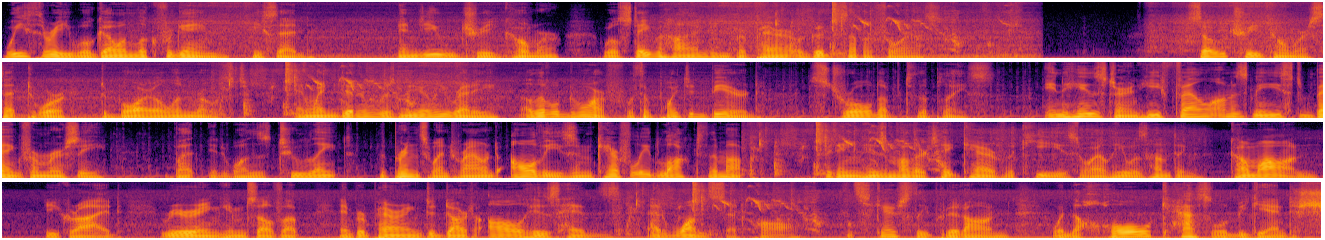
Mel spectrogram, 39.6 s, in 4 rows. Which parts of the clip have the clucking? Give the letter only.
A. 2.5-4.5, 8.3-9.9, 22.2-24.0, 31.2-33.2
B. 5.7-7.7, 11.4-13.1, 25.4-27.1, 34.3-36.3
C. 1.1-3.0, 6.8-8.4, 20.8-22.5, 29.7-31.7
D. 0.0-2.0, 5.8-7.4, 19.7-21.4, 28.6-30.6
B.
